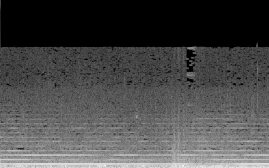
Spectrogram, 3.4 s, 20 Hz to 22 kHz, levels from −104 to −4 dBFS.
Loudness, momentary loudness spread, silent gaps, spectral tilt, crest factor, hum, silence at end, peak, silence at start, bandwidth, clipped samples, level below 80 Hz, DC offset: -18 LUFS; 3 LU; none; -7.5 dB/octave; 14 dB; none; 0 s; -4 dBFS; 0 s; 16 kHz; under 0.1%; -30 dBFS; under 0.1%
